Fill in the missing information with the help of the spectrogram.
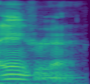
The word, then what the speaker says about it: Andrea Arnold: And this is from director Andrea Arnold. Is that how you say her name? Andrea Arnold. Or Andrea? Yeah, Andrea. Andrea Arnold, who's directed, I believe this might have been her first documentary.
